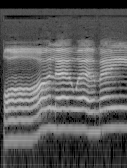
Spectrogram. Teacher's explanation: Asalnya wa man jadi wa may, masuk beserta dengung dua harakat. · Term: idgham bi gunnah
